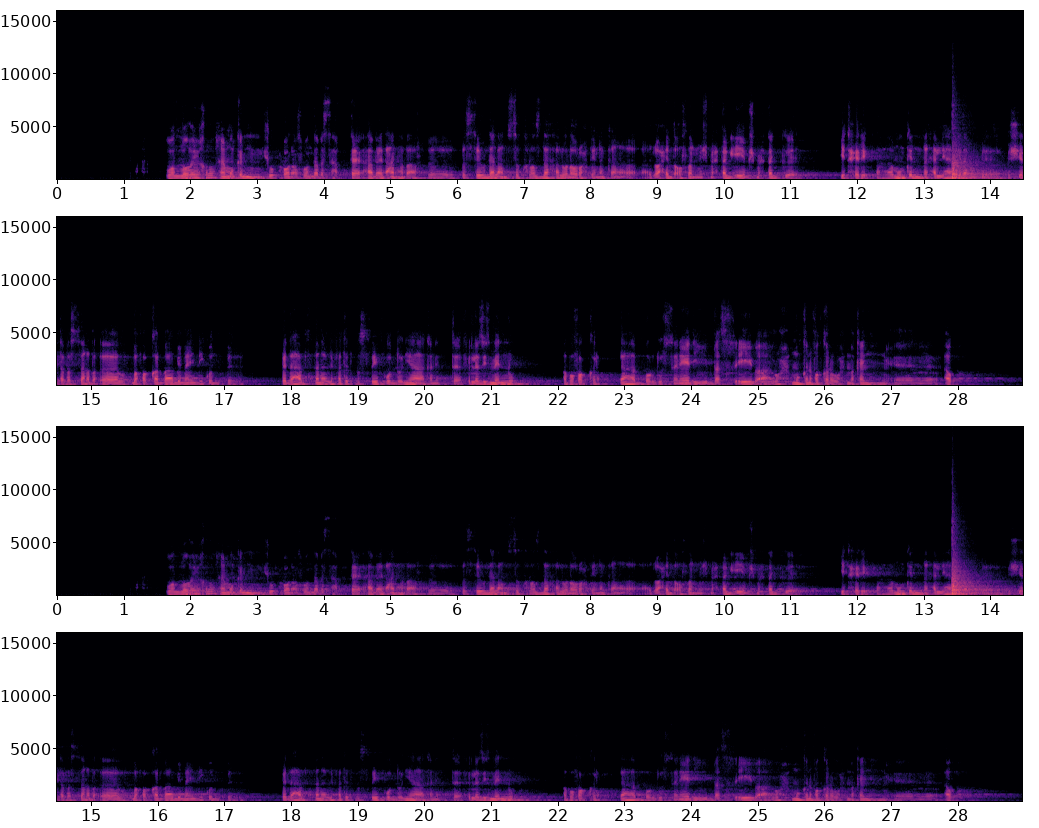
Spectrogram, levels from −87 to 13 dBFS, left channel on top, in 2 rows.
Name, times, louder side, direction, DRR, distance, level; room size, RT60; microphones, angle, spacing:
voice 1, 1.6-11.2 11.7-17.3 17.9-21.4 22.1-22.6 22.9-27.9, left 4 dB, 40° left, 0.5 m, -36 dB
Drum, 13.4-15.4, right 1 dB, 20° right, 0.6 m, -36 dB
26.0 x 11.0 x 9.5 m
head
